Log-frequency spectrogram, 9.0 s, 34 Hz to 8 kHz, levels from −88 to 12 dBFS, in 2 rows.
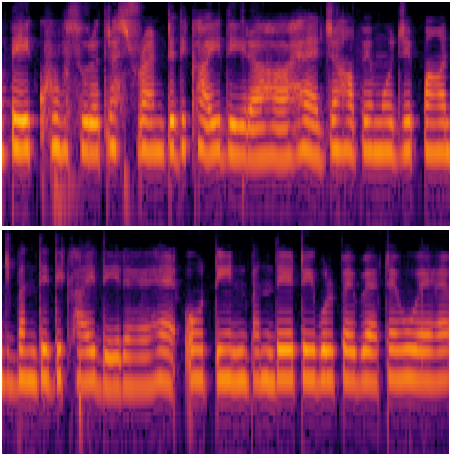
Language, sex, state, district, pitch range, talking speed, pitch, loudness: Hindi, female, Bihar, Bhagalpur, 205-220 Hz, 160 wpm, 215 Hz, -18 LUFS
